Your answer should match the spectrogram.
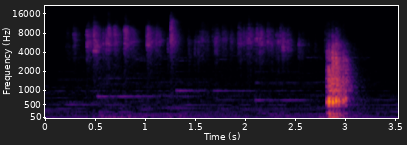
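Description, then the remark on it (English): Dice rattle and clatter steadily for a couple of seconds in an athletics roll during a game, ending in one sharp, louder knock as they land, showing a 6. No one speaks. “If you want to do an athletics roll, you can take a point from the gym card to roll an additional dice.”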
